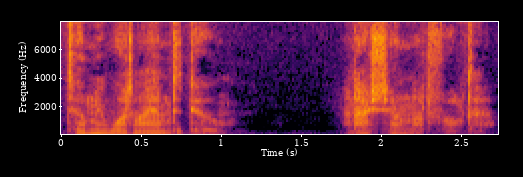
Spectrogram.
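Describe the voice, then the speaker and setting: An anguished young gentleman, voiced by a male narrator, brave in his grief. His delivery is earnest and strained, suited to a Gothic horror story. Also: medium pitch, fairly even intonation, fairly quick, breathy edge, natural voice. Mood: brave, resolved.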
